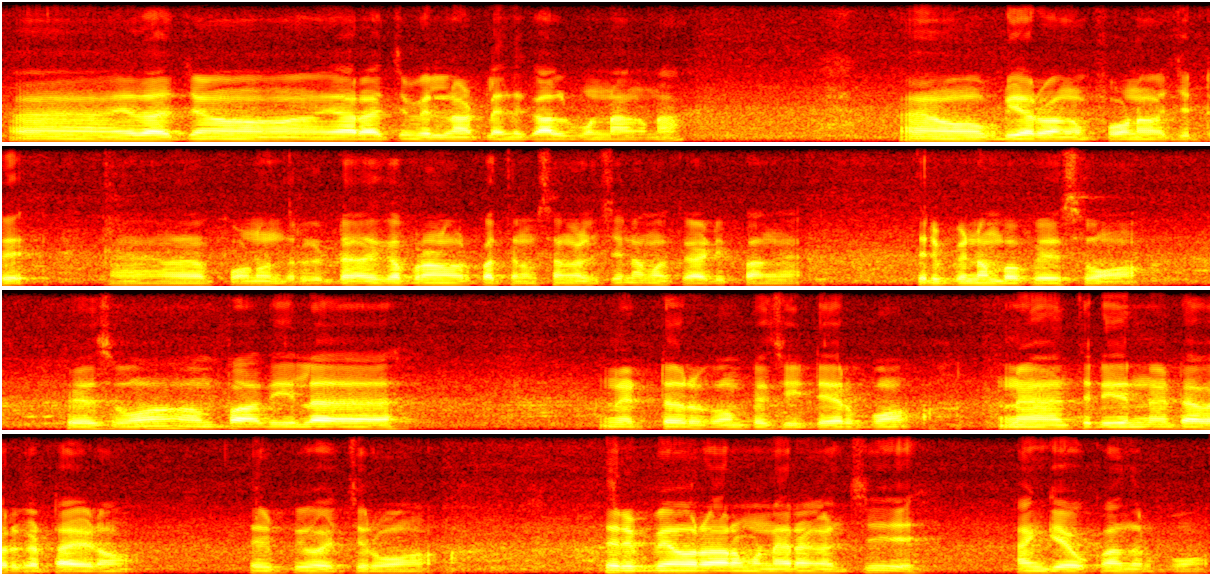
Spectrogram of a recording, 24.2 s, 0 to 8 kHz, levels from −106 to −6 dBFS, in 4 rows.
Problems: constant background noise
